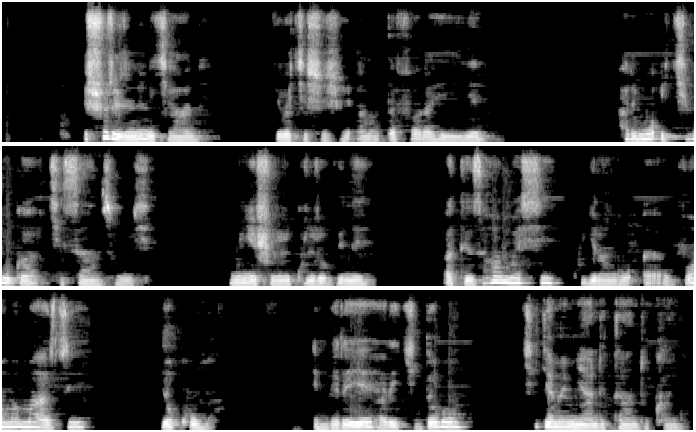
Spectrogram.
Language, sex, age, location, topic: Kinyarwanda, female, 36-49, Kigali, health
